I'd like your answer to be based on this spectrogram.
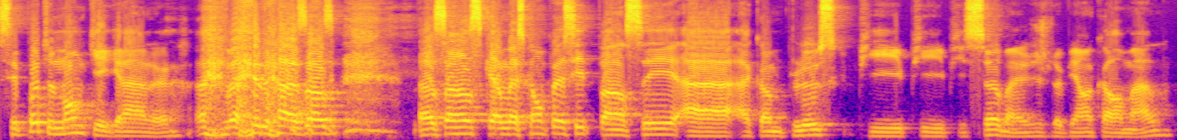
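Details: Stuttering in an adult man living with stuttering, speaking Quebec French in an interview.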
